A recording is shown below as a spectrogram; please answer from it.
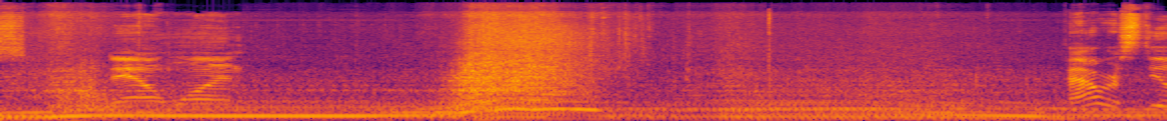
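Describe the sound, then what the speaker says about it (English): A car engine blipped once at the throttle while a lingering drivability fault persists, a rising rev that climbs and falls back to idle amid steady engine hum, with someone talking over it. "let's try to hit a blip of the throttle"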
